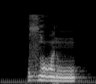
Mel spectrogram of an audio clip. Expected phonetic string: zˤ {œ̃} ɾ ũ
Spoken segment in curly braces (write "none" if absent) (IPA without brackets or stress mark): œ̃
